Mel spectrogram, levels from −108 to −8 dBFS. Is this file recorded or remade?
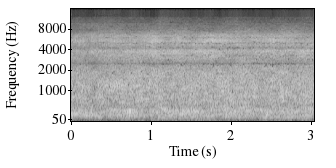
remade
